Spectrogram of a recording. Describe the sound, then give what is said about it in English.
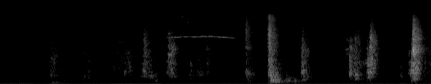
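A door being opened: a series of clunks and rattles from the handle and frame, with a brief high hinge squeak partway through, and no voices. “I got to get the door real quick.”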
